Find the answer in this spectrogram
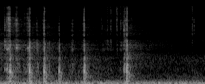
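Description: Craft knife scraping leftover tip tape off a fencing foil's blade: a quick run of short, sharp scraping strokes that stops about a second and a half in.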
